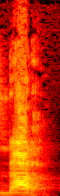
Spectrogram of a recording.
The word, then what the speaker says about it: NATA: Stolberg is a member of the National Trainers Association, also known as NATA, pronounced NADA.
